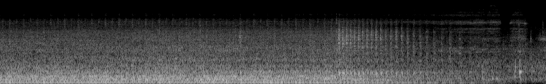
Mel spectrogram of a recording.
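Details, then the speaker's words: Ford 8N tractor running after sitting for years: loud, throbbing idle with about four pops a second that fades as it settles. Popping exhaust comes and goes; owner suspects it could need spark plugs. "Man, that sounds like it's got race exhaust."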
